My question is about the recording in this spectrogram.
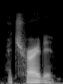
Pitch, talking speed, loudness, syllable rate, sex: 95 Hz, 285 wpm, -19 LUFS, 7.0 syllables/s, male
